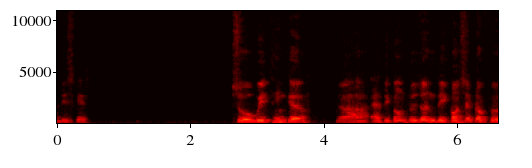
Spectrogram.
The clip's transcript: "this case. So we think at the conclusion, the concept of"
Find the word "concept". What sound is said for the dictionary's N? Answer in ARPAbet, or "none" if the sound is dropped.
N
